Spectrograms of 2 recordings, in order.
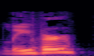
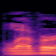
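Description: First: The first vowel sounds like in 'leave'. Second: The first vowel sounds like in 'level'. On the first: This is how the speaker says it. "I pronounce it lever" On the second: This is how the other person says it. "you pronounce it lever"

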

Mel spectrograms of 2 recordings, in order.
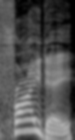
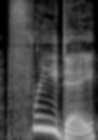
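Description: First: The first syllable sounds like fry. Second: The first syllable sounds like free. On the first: This is the modern pronunciation. "to the fry in Friday" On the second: This is the older medieval pronunciation. "It would have been pronounced something like Friday"

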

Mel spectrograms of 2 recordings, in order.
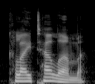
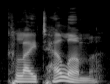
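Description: No difference in how they are said.

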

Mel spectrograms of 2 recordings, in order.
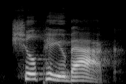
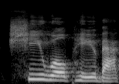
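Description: First: 'She will' is contracted into one syllable. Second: 'She will' is said as two full words. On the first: "High E and then just the dark L" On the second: "But you're less likely to hear she will"

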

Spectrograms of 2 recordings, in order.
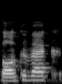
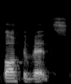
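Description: First: The surname is read out as it is spelled. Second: The surname is said the Slovenian family's way. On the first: The speaker calls it wrong. "I said it Balcovec my entire life" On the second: The speaker calls it right. "say it the right way, which is Balcovitz"

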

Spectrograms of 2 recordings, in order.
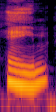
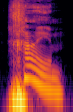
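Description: First: The name begins with a soft h sound. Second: The name begins with a harsh throaty sound. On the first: The speaker calls it wrong. "not Haim" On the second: The speaker calls it right.

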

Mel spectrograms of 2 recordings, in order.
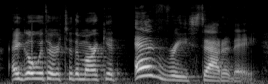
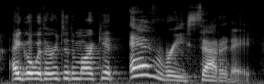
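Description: No difference in how they are said.

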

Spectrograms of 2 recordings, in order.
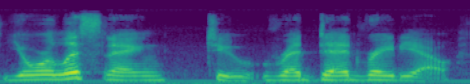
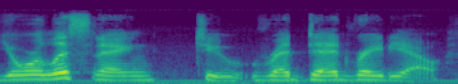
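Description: First: The stress is on Radio. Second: The same.

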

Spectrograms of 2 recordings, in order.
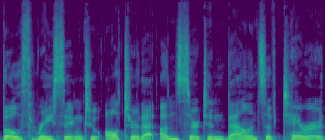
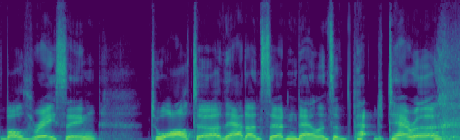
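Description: First: It is spoken in the speaker's ordinary accent. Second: It is spoken in a put-on Boston accent.

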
